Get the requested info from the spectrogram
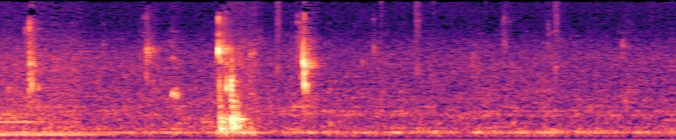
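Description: Close-up mouth sounds of a person eating grilled pork skewers: wet chewing and lip smacks with scattered small clicks, and a louder wet smack just before two seconds in, followed by a sharp click. A steady low hum sits underneath.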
